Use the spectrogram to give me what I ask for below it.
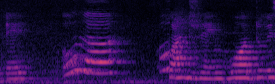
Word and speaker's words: hola: Hola, o l a hola.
